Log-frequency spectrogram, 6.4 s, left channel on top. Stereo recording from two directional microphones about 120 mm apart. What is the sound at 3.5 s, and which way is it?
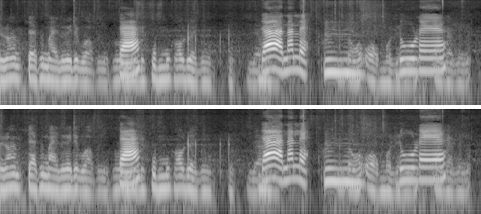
Speech, 20° left (ahead or behind).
